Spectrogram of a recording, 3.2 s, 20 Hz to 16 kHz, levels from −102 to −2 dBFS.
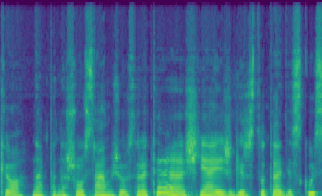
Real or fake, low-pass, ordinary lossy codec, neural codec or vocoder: real; 14.4 kHz; Opus, 32 kbps; none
